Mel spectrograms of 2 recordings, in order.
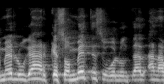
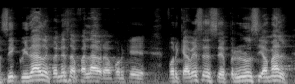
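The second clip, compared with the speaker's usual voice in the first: usual speaking voice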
